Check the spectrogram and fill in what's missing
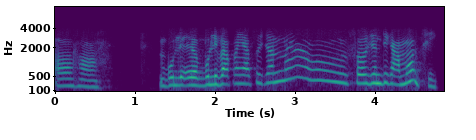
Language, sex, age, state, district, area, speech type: Odia, female, 45-60, Odisha, Sambalpur, rural, conversation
